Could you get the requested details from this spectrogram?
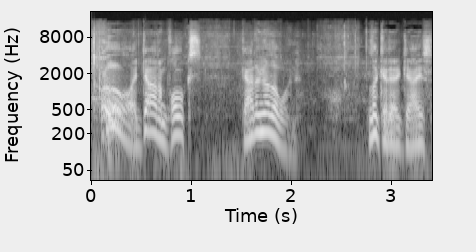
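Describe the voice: Slowly, a man speaks with a slightly husky edge and vocal fry. His pitch swings widely.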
